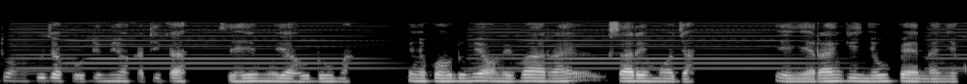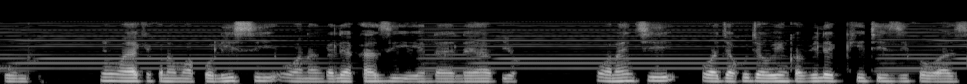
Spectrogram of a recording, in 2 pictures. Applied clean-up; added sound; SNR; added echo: none; Harmonica; 18 dB; none.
